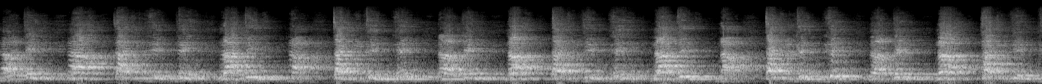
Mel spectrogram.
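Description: Several men's voices shouting out a rhythm in unison, unaccompanied, in sharp repeated vocal beats about twice a second.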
